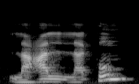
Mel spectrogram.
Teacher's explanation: কুম মিম সাকিন যেটা আছে এখানে আমরা এজাহার করবো, এখানে মিম থাকে, এখানে কোনো গুণা হবে না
